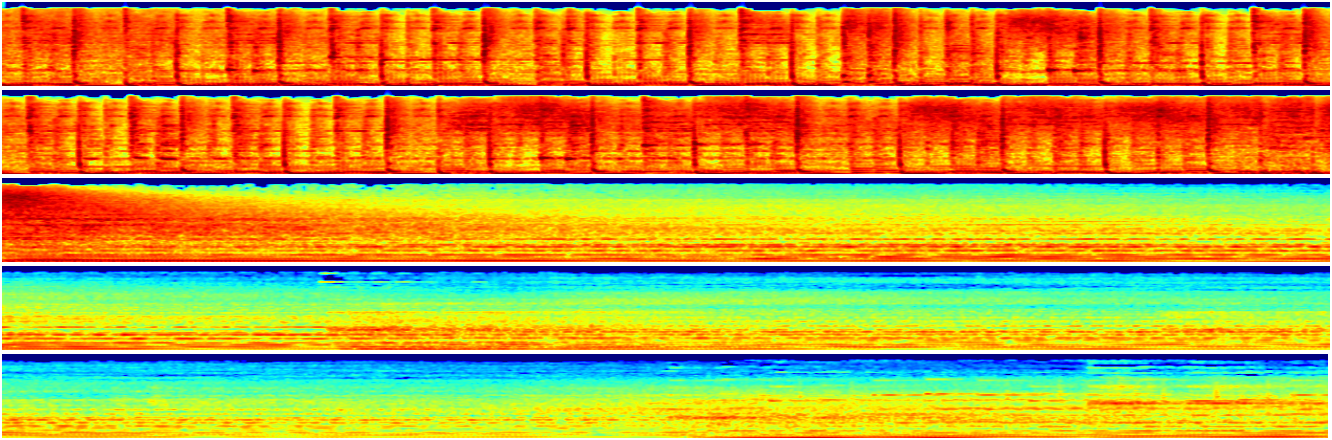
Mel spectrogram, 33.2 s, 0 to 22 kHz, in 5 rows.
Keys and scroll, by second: 14.0 space, 14.8 ctrl+z, 21.8 space.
